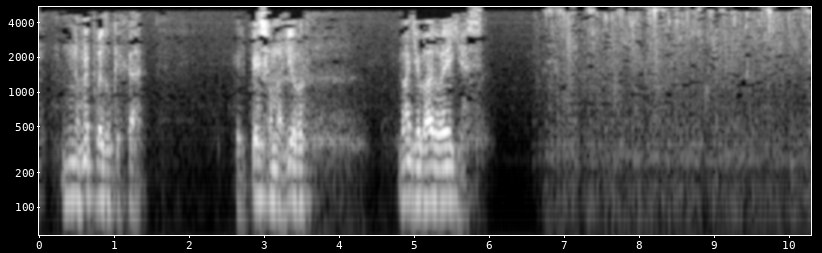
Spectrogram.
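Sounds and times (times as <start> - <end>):
speech: 0.3 - 1.5, 2.6 - 3.8, 4.8 - 5.9
bucket filling with foul water from a half-blocked tap: 6.6 - 10.2.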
